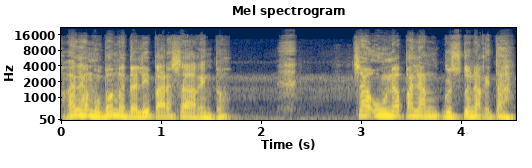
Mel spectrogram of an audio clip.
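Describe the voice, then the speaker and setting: A man's voice: high voice, brisk. A man playing a protective, stubborn young man in love in an emotional radio drama, earnest and pleading, with a Filipino accent. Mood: tender confession. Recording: music bed behind.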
